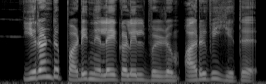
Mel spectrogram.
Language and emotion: Tamil, neutral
